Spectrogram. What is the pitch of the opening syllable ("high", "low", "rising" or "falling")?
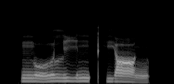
rising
